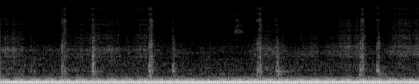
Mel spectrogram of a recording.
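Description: The 1969 Plymouth Road Runner's 440 big-block V8 idling steadily with an even, pulsing low note, heard from inside the cabin, with a few faint clicks.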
